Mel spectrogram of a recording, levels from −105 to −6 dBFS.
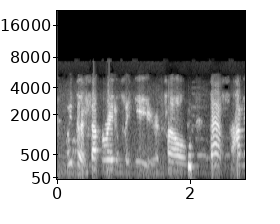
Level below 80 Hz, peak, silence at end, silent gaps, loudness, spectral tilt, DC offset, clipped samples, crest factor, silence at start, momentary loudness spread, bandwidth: -62 dBFS; 0 dBFS; 0 s; none; -16 LUFS; -5 dB/octave; under 0.1%; under 0.1%; 18 dB; 0 s; 6 LU; 8 kHz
